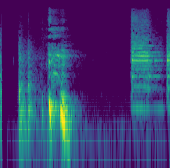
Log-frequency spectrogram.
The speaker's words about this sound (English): Warning, a cough has been detected.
